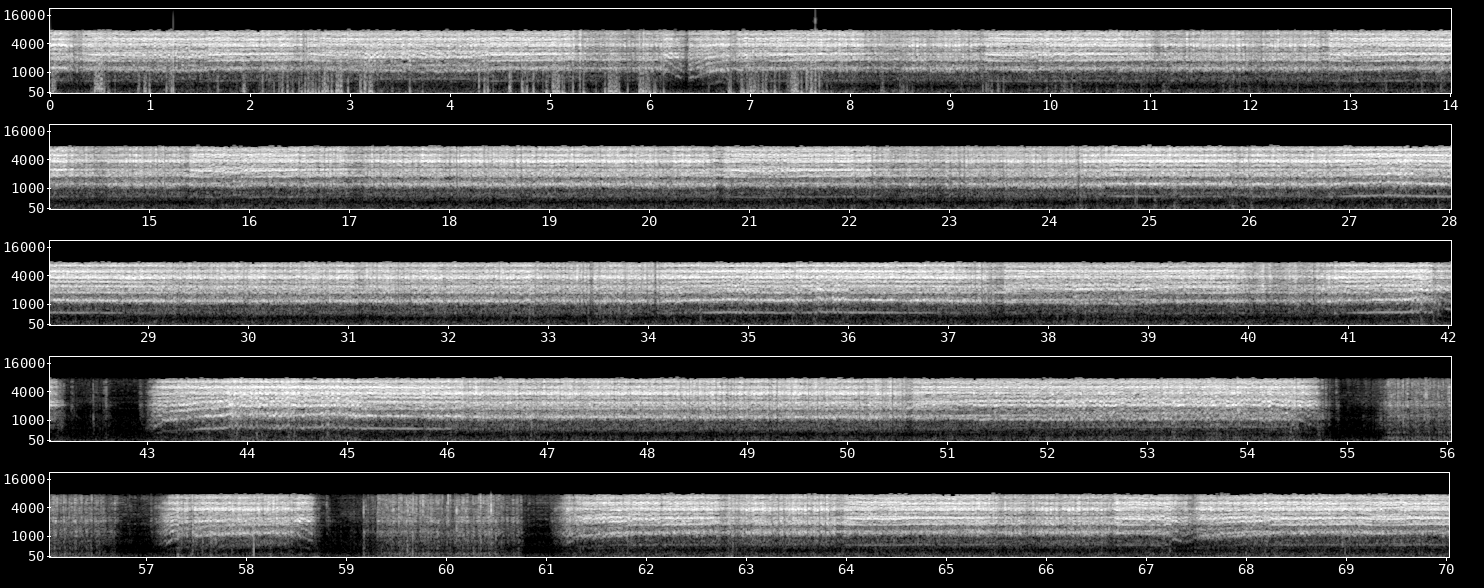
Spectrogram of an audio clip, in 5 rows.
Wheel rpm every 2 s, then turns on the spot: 160, 160, 150, 140, 160, 160, 160, 160, 160, 160, 160, 160, 160, 160, 160, 150, 150, 160, 160, 150, 140, 70, 160, 150, 160, 150, 160, 70, 50, 60, 50, 160, 160, 150, 160.
54-56 58-60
